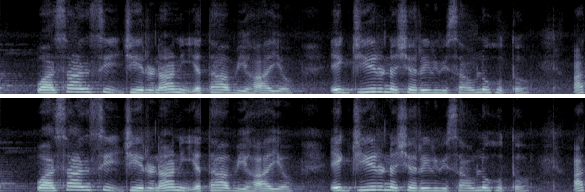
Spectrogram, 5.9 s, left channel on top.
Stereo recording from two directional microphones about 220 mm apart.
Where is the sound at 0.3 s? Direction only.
20° right (ahead or behind).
